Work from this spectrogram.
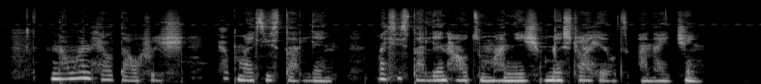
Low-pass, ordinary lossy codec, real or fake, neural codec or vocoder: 14.4 kHz; MP3, 96 kbps; real; none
